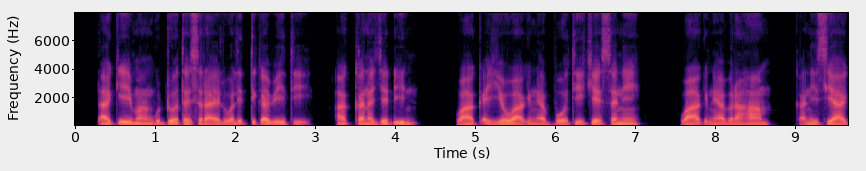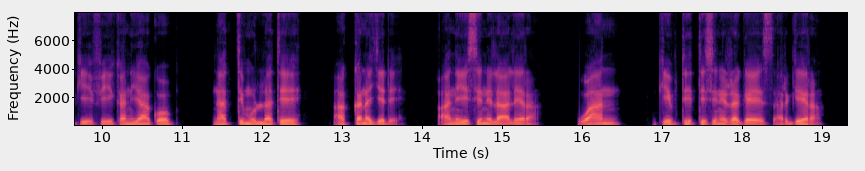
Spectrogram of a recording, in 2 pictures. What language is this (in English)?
Oromo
